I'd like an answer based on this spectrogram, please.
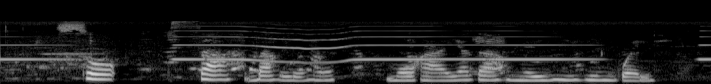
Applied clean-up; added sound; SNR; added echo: none; Wind instrument, woodwind instrument; 7 dB; none.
